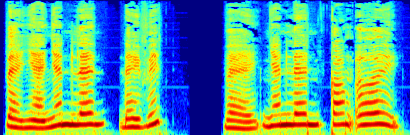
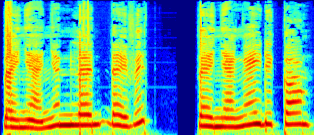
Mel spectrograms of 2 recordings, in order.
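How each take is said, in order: First: Louder, higher, breaking cry to come home; she's desperate now, pushing harder; frantic sobbing plea. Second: Higher, tearful urgent call home; a mother choking up as she begs; sobbing plea. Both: A narrator's reading. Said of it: "Bà nức nở".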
